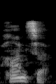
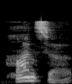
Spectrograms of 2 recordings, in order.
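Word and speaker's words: हंस: The classical mode of spelling the Vahan of Brahma in Sanskrit is Hanasa, or Hansa. It is commonly pronounced Hansa or Hans, or rather with a strong nasal.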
